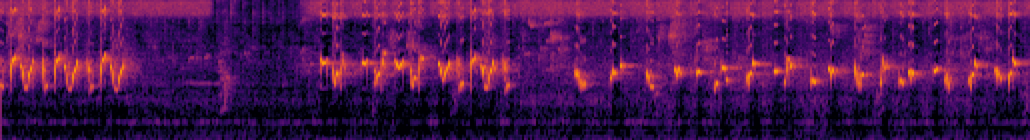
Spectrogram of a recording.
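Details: Morning song of a sooty-headed bulbul for training songbirds: rapid V-shaped whistles, a pause of about two seconds, then a longer run of quick whistled notes; steady high hiss.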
